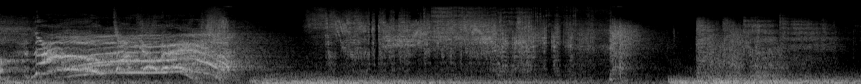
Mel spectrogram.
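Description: Animated-film soundtrack: a high, wavering cry or tone for about the first two seconds, then a long hissing, crackling sound effect of electric sparks over a low, steady musical drone.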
